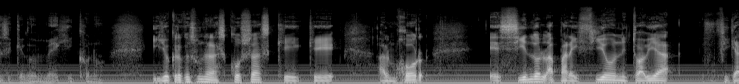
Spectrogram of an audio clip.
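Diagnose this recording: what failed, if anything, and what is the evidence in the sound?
A steady low drone sits under the speech for the whole clip, a 60 Hz tone with a few low harmonics riding on top, and it is loud, only about 10 dB below the speech itself, so it fills every pause. This is mains hum, a failure in the analogue wiring stage: a ground loop or a nearby transformer has coupled the 60 Hz power line into the signal path before conversion, and nothing downstream removed it.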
